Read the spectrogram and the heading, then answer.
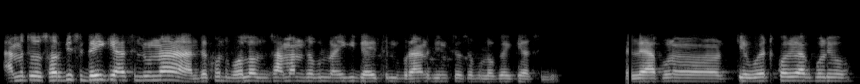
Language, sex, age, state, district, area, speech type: Odia, male, 45-60, Odisha, Kandhamal, rural, conversation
